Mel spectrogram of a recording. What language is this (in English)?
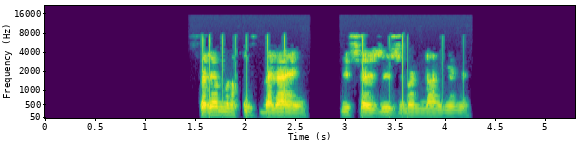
Kurdish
